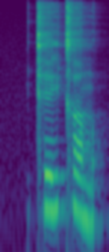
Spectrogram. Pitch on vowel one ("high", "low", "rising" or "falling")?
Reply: rising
